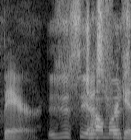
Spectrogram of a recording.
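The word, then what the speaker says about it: Bexar: Beckar County is pronounced bare blew up and they're still sending you vigorous notes on Zelon, PA.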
